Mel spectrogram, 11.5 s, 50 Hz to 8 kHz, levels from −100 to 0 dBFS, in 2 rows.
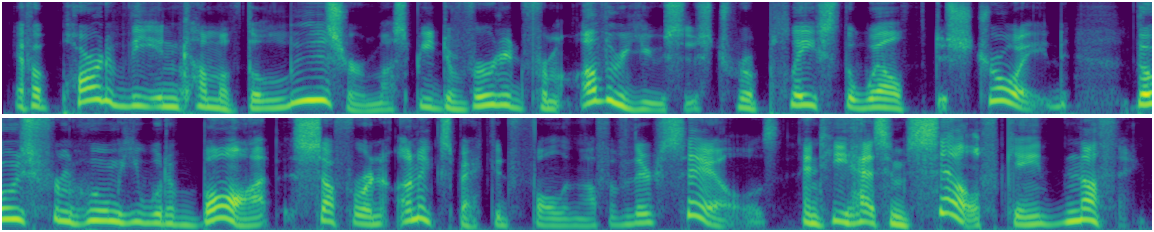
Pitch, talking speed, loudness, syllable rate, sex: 190 Hz, 215 wpm, -22 LUFS, 5.6 syllables/s, male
